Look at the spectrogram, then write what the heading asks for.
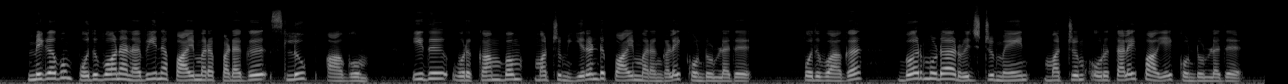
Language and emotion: Tamil, neutral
